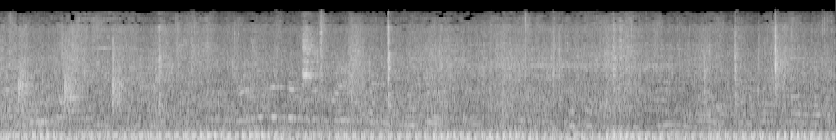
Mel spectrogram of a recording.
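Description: Busy street sounds: people talking around the stalls over a steady low rumble, with scattered short knocks and clatters.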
